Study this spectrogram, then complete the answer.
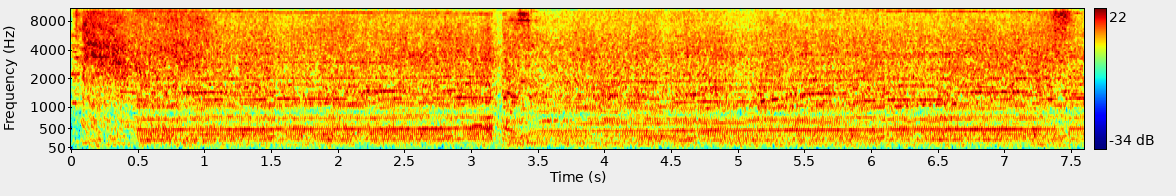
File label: turbo, vehicles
